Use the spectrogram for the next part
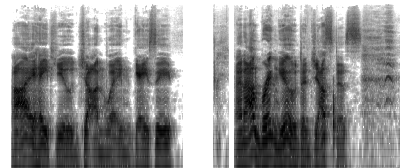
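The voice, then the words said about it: Katharine Hepburn impression. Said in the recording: “the one good impression I could do was Katharine Hepburn”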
